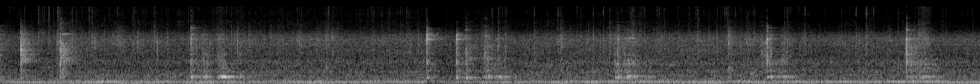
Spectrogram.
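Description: Paniyaram frying in oil in a paniyaram pan, a steady sizzle, with scattered sharp clicks of a metal spoon against the pan as the dumplings are lifted out of their wells.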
